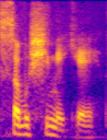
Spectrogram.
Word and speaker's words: Sabushimike: So that's Sabushimike.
